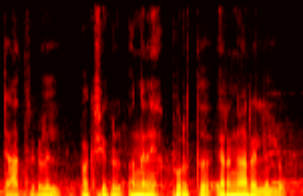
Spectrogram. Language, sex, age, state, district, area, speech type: Malayalam, male, 18-30, Kerala, Idukki, rural, spontaneous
